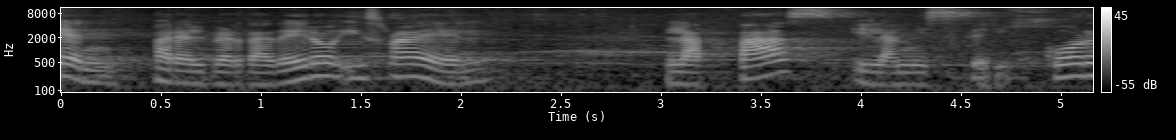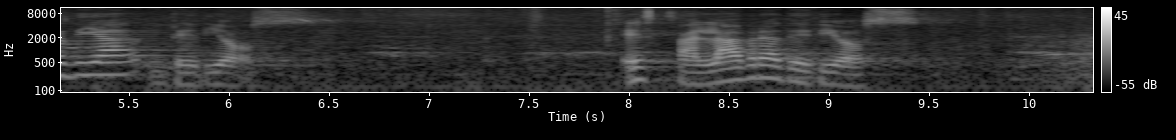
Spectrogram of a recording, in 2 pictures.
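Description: A woman sings through a microphone in a large echoing hall.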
